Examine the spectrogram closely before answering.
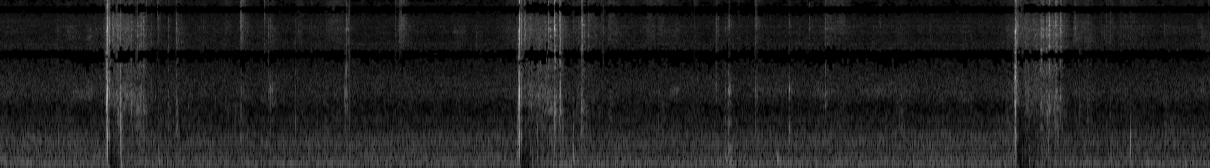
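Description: Softball bat hitting softballs off a batting tee: three sharp cracks about six seconds apart, each followed by a brief rattle, over a steady low hum.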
